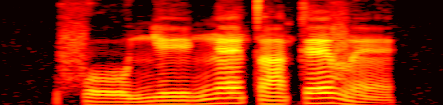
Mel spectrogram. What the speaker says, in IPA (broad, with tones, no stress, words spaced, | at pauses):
foː˨ɲeː˧ ŋɛ̃˦tã˧kɛ˦vɛ̃˨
